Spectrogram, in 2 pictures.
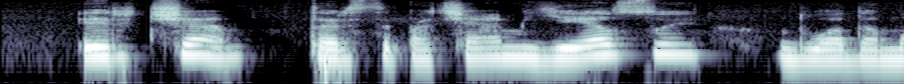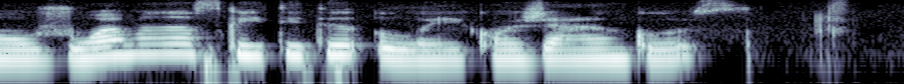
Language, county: Lithuanian, Šiauliai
